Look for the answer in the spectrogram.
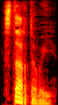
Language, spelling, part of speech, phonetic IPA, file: Russian, стартовый, adjective, [ˈstartəvɨj], Ru-стартовый.ogg
- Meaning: 1. starting 2. launching 3. initial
